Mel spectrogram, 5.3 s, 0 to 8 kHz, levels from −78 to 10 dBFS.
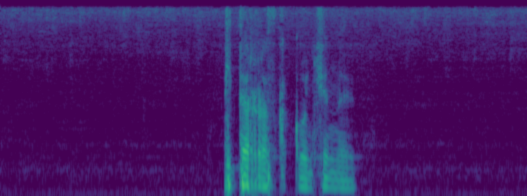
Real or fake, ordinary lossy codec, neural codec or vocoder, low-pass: real; MP3, 48 kbps; none; 7.2 kHz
